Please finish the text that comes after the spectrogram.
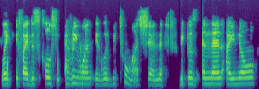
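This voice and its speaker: A woman's voice: medium pitch, fairly even intonation, dry recording. A young woman, a student asking a question in a group discussion, who stutters with blocks and repeated sounds and speaks candidly. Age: young adult. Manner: halting, candid. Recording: dull lo-fi online call audio.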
